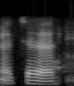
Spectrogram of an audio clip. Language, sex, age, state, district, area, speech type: Urdu, male, 30-45, Bihar, Saharsa, rural, conversation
